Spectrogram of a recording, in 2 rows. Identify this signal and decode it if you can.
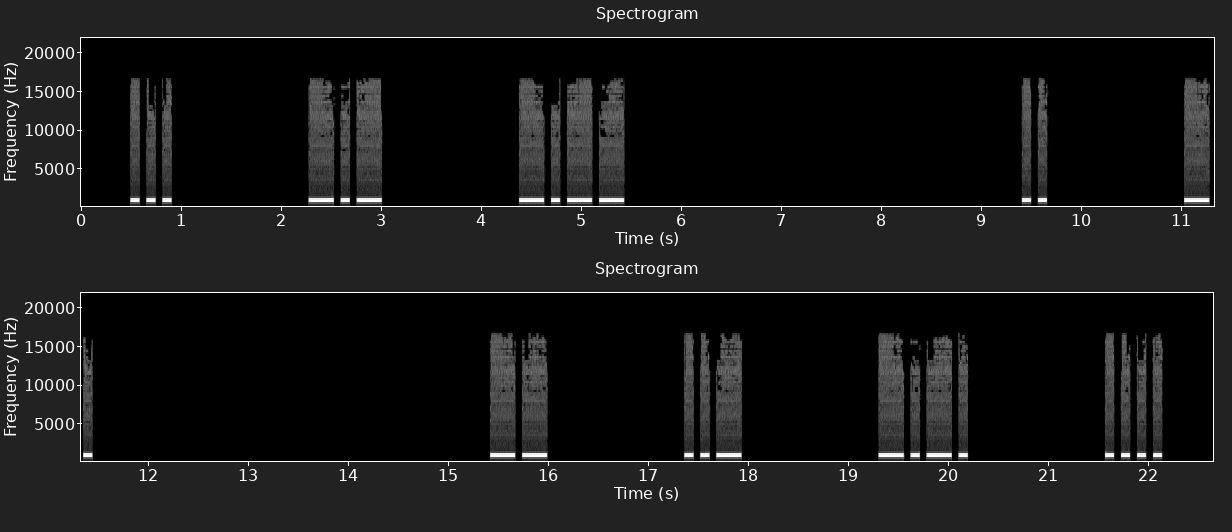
Morse code, heard as a keyed tone, about 15 wpm, spaced as for 5 wpm, 1000 Hz. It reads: SKY IN MUCH
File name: qotdfiles / 5wpm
